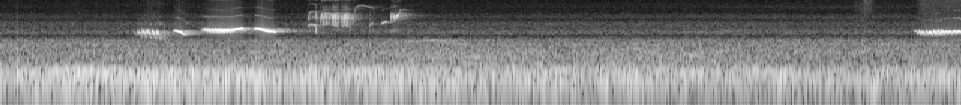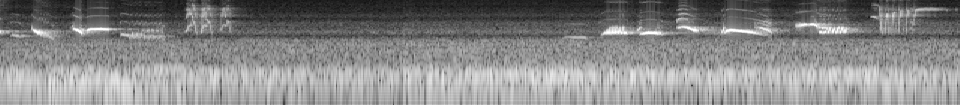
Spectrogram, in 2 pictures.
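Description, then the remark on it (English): A Eurasian blackbird sings at midnight in Sweden, three separate warbling, fluty phrases with pauses between them, set against a steady low background rumble. No one speaks. “Here's a recording of a Eurasian blackbird singing at midnight in Sweden.”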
